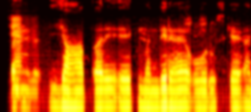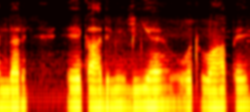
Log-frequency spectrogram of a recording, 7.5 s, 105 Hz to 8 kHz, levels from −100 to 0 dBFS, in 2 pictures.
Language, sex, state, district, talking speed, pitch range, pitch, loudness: Hindi, male, Rajasthan, Jaipur, 125 wpm, 120-130 Hz, 125 Hz, -21 LUFS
